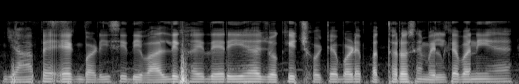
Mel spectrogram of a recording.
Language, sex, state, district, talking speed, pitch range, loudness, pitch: Hindi, male, Uttar Pradesh, Lucknow, 230 wpm, 115-125 Hz, -19 LUFS, 120 Hz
